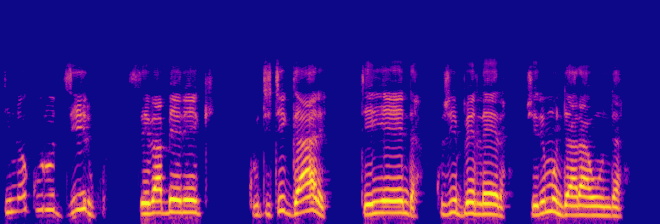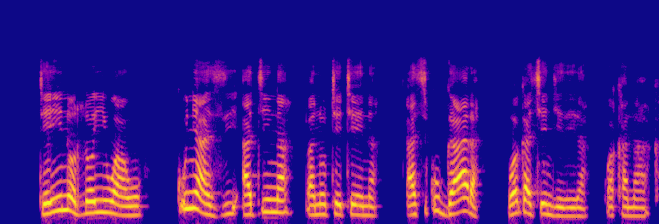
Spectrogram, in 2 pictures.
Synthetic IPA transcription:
tino̞kuɾud͡zirwa | se̞ʋaɓe̞ɾe̞ki̥ | kutitiɡʱaɾe̞ | teieːnda | kuʐibʱe̞ɮe̞ɾa | ʐ̥iɾimundaɾauːnda | te̞ino̞ɬo̞iwawo̞ | kuɲaziʔatinapano̞te̞te̞ːnaː | sikuɡʱaɾa | wakat͡ʃe̞nd͡ʒe̞re̞ɾa | kwakanaːkḁ

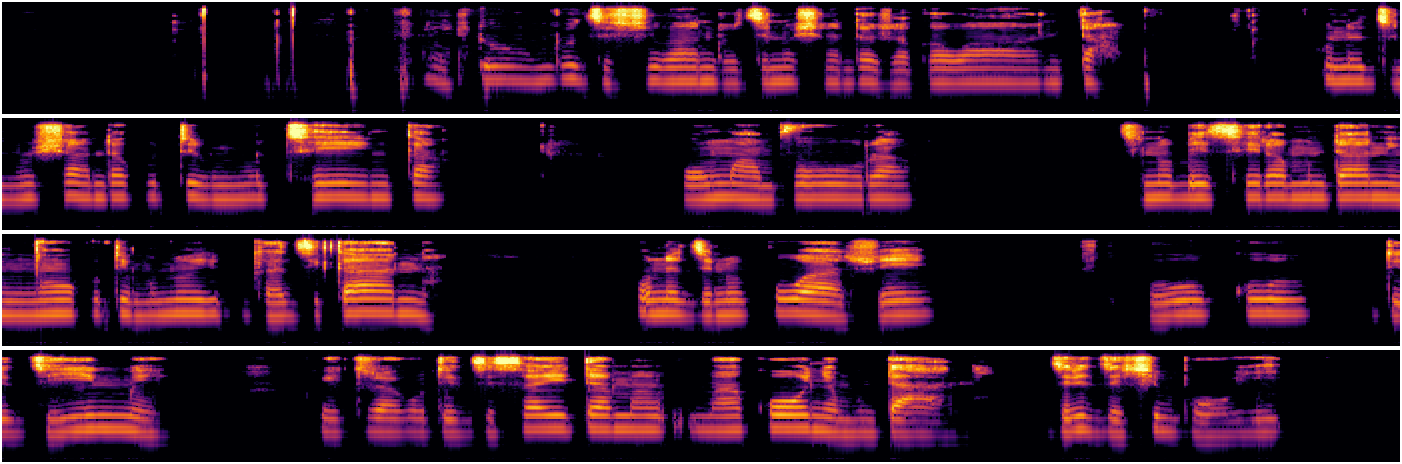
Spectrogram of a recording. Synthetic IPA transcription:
mitombod͡ze̞ʂiʋandud͡zino̞ʃandaʐakawanda | kune̞d͡zino̞ʃandakutiuno̞tʰeŋɡa | womwaɱvura | d͡zino̞ɓe̞t͡se̞ɾamundanimokutimuno̞ɡʱad͡zikana | une̞d͡zino̞puwaʐe | ɦuku | kutid͡zimwe̞ | kuitirakutid͡zisaitamako̞ɲamundaːni | d͡zirid͡ze̞t͡ʃibʱoːji

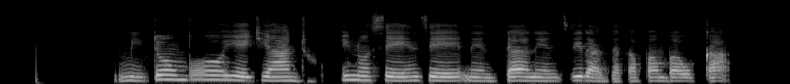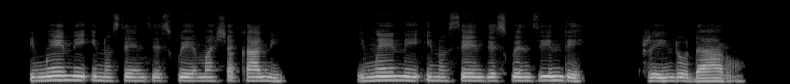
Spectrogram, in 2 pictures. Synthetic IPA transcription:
mito̞mbo̞je̞t͡ʃiantʰu | ino̞senzeneanenziɾad͡zakapambauka | imwe̞niʔino̞seːnze̞swe̞maʃa̰kani | ḭmweniʔino̞seːnze̞swe̞nzinde̞ | ʐ̥e̞indo̞ɗaːro̞̰

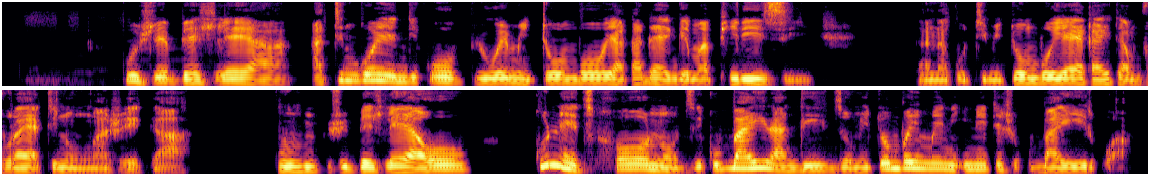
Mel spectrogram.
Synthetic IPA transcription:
kuʐe̞bʱe̞ɮe̞jaɦatiŋɡo̞endiko̞piwe̞mito̞mbo̞jakaɗaiŋɡe̞mapʰiɾizi | kanakutimito̞mbo̞ijejakaitaɱvuɾajatino̞mwaʐe̞ːɡʱa | kuʐibʱe̞ɮe̞jawo | kune̞t͡sono̞d͡zekuɓaiɾandid͡zo̞mito̞mbo̞imwe̞niʔino̞itaʐe̞kuɓaiːrwa̰

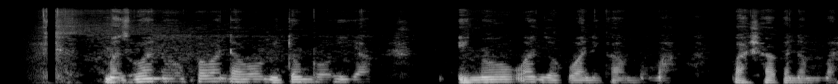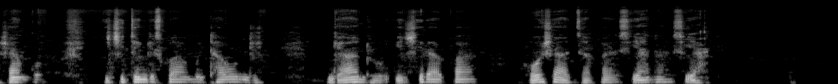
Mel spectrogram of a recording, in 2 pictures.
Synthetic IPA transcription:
mazuwanokawandawo̞mito̞mbo̞ija | ino̞wa̰nzwakuwanikamuma | kaʃakanamumaʃaŋɡo | it͡ʃite̞ŋɡe̞swamutʰaundi | ŋɡe̞ʋantʰuit͡ʃira̰pa | ɦo̞ʃad͡zakasijanasijaːna

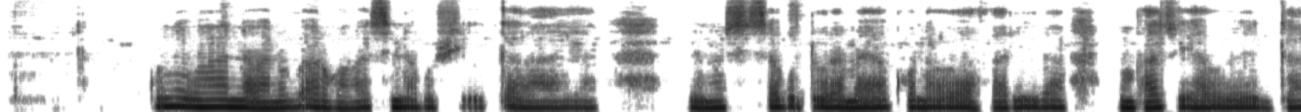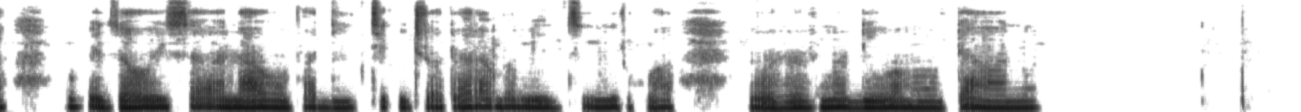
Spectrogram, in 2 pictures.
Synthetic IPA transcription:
kune̞ʋanaʋano̞ɓarwaʋasinakuʂikaʋaja | ʐino̞si̥sakuto̞ɾamajakʰonao̰javʱaɾiramumpat͡sojaeɡʱakupe̞d͡zawoisaʋanaʋo̞paɗitʰikuitirakutiʋaɾambaʋed͡ziirwaʐeʐoʐino̞ɗiwamuːtaːno̞

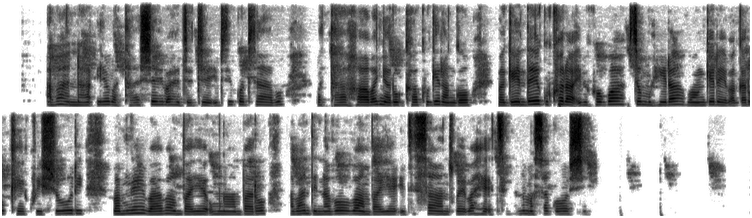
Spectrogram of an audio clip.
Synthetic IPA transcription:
aβaːnaʔijo̞βatʰaːʃe̞βahed͡ʒe̞d͡ʒe̞ivjiːɡwavjaːβo̞βatʰahaβaɲaɾukʰakuɡiɾaŋɡo̞βaɡe̞ːnde̞jeɡukʰo̞ɾaiβikʰo̞ɡwavjomuɦiɾaβo̞ːŋɡe̞ɾe̞βaɡaɾukʰe̞kwiːʃuːɾiβamŋe̞βaβaːmbaje̞ʔumŋaːmbaɾo̞aβaːndinaβo̞βaːmbaje̞ʔizisaːnzɡwe̞βaɦe̞t͡se̞namasaɡo̞ːʃi

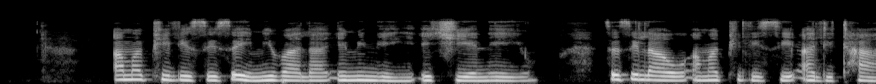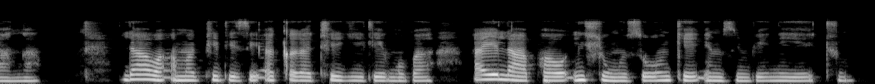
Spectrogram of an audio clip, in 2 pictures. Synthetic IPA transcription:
amapʰilisisejimiβalaemineŋiʔet͡ʃʼijɛnɛːjɔ | sesilawɔʔamapʰilisiʔalitʰaːŋa | lawaʔamapʰilisiaǃaɣatʰeɣilɛŋɔβaː | jɛlapʰawinɬuŋuzɔŋkʼɛem̩zimbʱenijeːtʰu

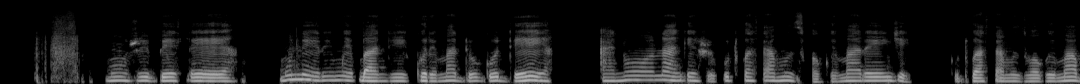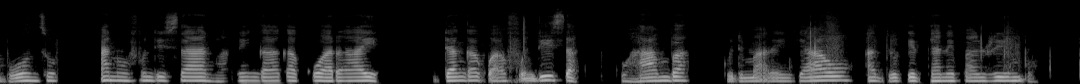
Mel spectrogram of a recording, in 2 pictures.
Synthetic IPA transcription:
muʐibʱe̞ɬeja | mune̞rimwe̞ɓandikuɾe̞madʱo̞ɡʱo̞dʱe̞ja | ano̞ːnaŋɡe̞ʐe̞kutwasamud͡zwakwe̞maɾe̞nd͡ʒe̞ | kutwasa̰mud͡zwakwe̞mabʱo̞nzo̞ | ano̞fundisan̤uane̞ŋɡakakuwaɾaje | kutaŋɡakwa̰ːfṵndisa | kuɦamba | kutima̰ɾe̞nd͡ʒeawo̞ad͡zo̞ke̞d͡zane̞panʐiːmbo̞

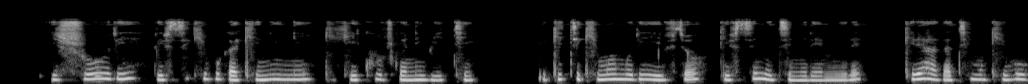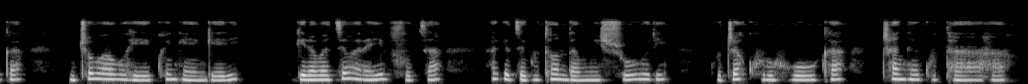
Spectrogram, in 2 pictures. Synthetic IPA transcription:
iʃuːɾiɾifi̥sikʰiβuɡakʰininiɡ̥ikʰikʰud͡ʒɡwe̞niβitʰiː | ɡitʰikʰimŋe̞muɾiːvjo̞ɡ̥ifi̥simizimiɾe̞miɾe | kiɾihaɡatʰimukʰiβuɡa | nit͡ʃo̞βaβoɦejekwiŋ̥he̞ːŋɡe̞ɾi | kuɡiɾaβazeβaɾajivuz̥a | haɡe̞ze̞ɡutʰo̞ːndamŋiːʃuːɾi | kud͡ʒakʰuɾuhuːkʰa | t͡ʃaːŋ̥he̞ɡutʰaːha

